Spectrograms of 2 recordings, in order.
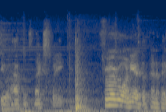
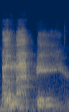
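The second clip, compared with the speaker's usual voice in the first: very demonic voice, much higher; 9 semitones higher than usual. Game master narrating a scene to a player: very demonic voice. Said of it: "you hear in a very demonic voice".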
